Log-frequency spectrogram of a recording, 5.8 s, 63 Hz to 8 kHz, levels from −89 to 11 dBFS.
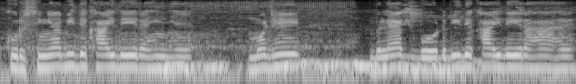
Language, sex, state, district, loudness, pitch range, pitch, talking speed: Hindi, male, Madhya Pradesh, Katni, -14 LUFS, 155-170 Hz, 165 Hz, 145 wpm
